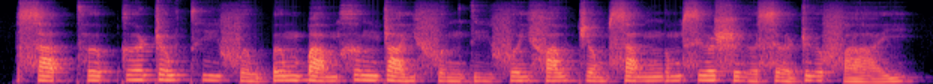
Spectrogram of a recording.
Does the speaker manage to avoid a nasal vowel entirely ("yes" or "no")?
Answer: yes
